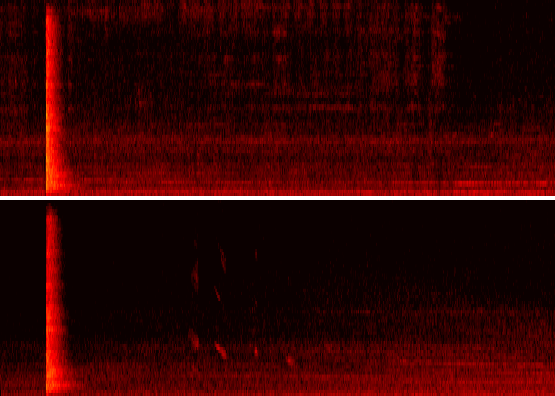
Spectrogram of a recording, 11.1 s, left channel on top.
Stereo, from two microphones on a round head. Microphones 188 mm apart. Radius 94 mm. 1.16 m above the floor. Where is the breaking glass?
55° left (ahead or behind), 2 m.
